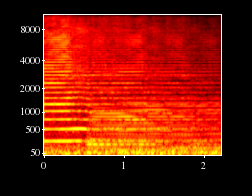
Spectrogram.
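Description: Dramatic background music: a held, horn-like synthesizer chord that steps down in pitch about half a second in, over a low rumble.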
